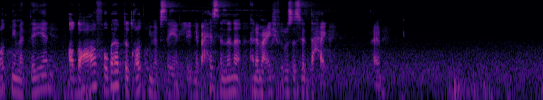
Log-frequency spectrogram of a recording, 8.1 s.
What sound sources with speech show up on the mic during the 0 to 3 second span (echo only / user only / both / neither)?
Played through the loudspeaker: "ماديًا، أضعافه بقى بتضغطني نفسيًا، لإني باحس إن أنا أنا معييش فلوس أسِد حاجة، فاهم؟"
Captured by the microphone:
echo only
